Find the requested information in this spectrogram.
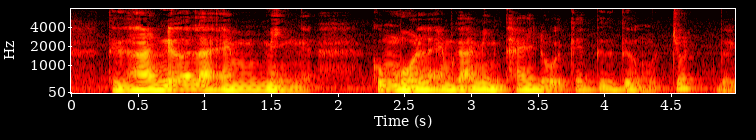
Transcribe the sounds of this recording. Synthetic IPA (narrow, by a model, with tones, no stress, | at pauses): t̪ʰɨ˨˦ɦaː˧jnɨ̰˧˥əlaː˨˩ʔɛ˧mːï˨˩ŋ̟˨ | kʊ̰˧˥ŋ͡mmu˨˦ənlaː˨˩ʔɛ˧mɣaː˨˦jmï˨˩ŋ̟t̪ʰa˧jɗo˧˩jkaː˨˦jt̪ɨ˧t̪̬ɨ̰˧˨əŋmo˨˩t̚t͡ɕu˦˥t̚vəː˨˦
